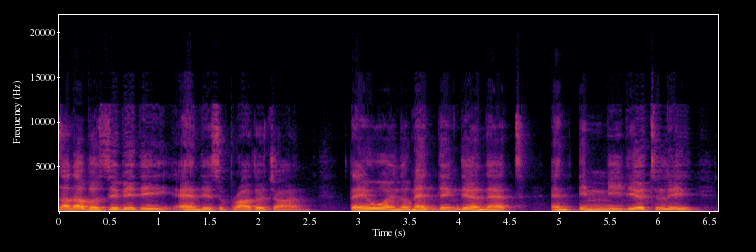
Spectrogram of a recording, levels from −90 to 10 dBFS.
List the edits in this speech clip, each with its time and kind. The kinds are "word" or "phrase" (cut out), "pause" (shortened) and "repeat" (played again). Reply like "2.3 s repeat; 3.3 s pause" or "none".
3.5 s phrase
